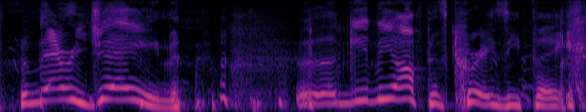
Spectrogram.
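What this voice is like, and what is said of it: Cartoon Spider-Man character voice. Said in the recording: “Do the voice. ... do Spider-Man's voice. ... He's good. You got the goods, kid.”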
